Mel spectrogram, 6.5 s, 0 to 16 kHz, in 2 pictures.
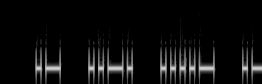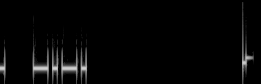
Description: Morse code, heard as a keyed tone, about 20 wpm, spaced as for 15 wpm, 700 Hz. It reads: AF4AC
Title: 173 Lesson 28g - Number 9 - Call Signs 20wpm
